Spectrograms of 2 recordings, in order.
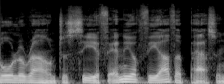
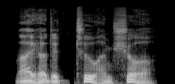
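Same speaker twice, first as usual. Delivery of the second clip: ordinary delivery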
